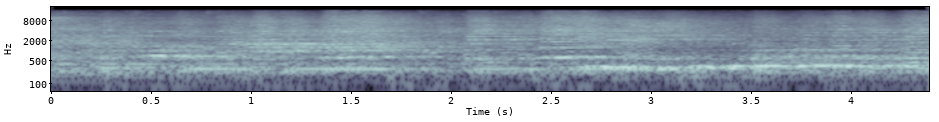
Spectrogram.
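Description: Live band music with a female singer holding long sung notes over the accompaniment.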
